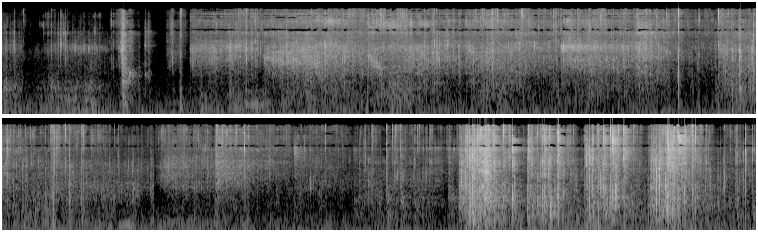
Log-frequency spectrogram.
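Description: Hands squeezing, poking and kneading slime, making a steady run of small sticky clicks and pops, some of the slime packed with beads. Much louder stretches of the same clicking come in the last several seconds.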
